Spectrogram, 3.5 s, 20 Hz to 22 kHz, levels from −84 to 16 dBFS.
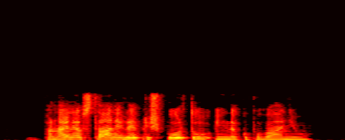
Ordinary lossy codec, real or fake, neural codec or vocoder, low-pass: none; real; none; 7.2 kHz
